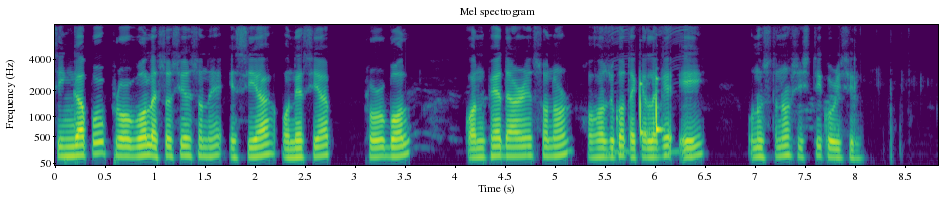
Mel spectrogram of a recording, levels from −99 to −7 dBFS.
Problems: background sounds at intervals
